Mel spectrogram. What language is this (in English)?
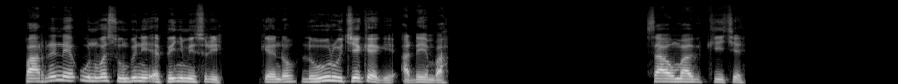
Luo (Kenya and Tanzania)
